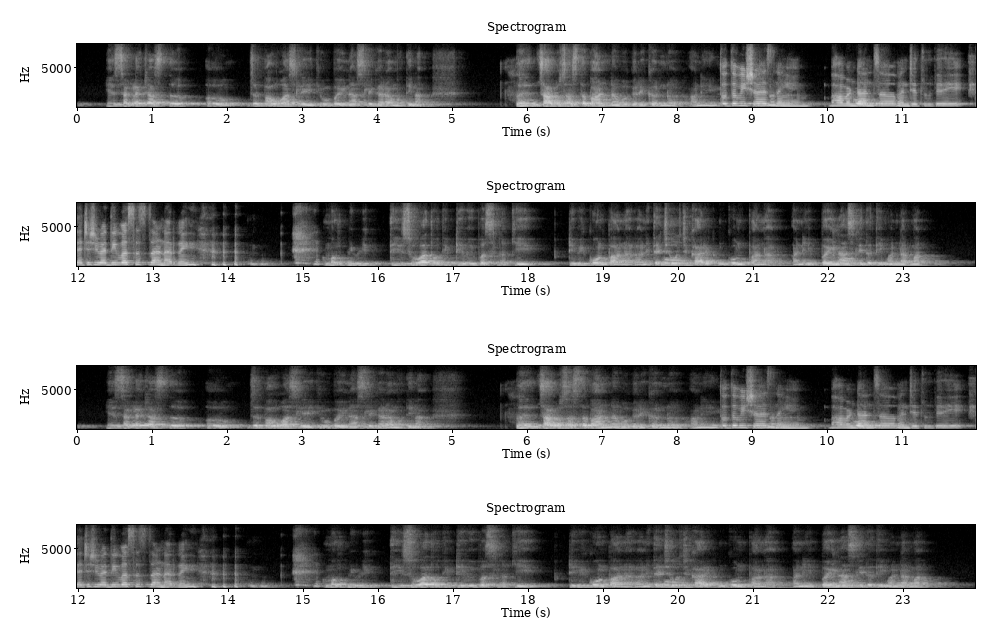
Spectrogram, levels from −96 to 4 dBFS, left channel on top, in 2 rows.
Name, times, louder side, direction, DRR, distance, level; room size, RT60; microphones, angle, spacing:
voice 1, 0.4-1.5 1.7-5.0 5.8-8.6 9.2-9.6 10.3-10.7 14.3-14.5 15.3-18.1 18.5-23.2, left 1 dB, 45° left, 2 dB, 1.4 m, -22 dB
voice 2, 8.6-9.8 10.0-13.9 14.9-15.2 19.8-20.2 22.1-22.4, left 4 dB, 25° left, 12 dB, 0.3 m, -23 dB
17.0 x 5.6 x 3.4 m, 1.1 s
head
